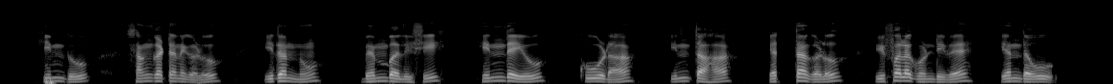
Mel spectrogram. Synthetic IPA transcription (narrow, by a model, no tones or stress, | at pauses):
hind̪u | sɐŋɡʱɐʈɐnɛɡɐɭu | id̪ɐnːu | be̞mbɐlisi | hind̪eju | kuːɽɐ | int̪ɐɦɐ | ɐt̪nɐɡɐɭu | ʋifɐlɐɡo̞ɳɖiʋe̞ː | nd̪ɐʋu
